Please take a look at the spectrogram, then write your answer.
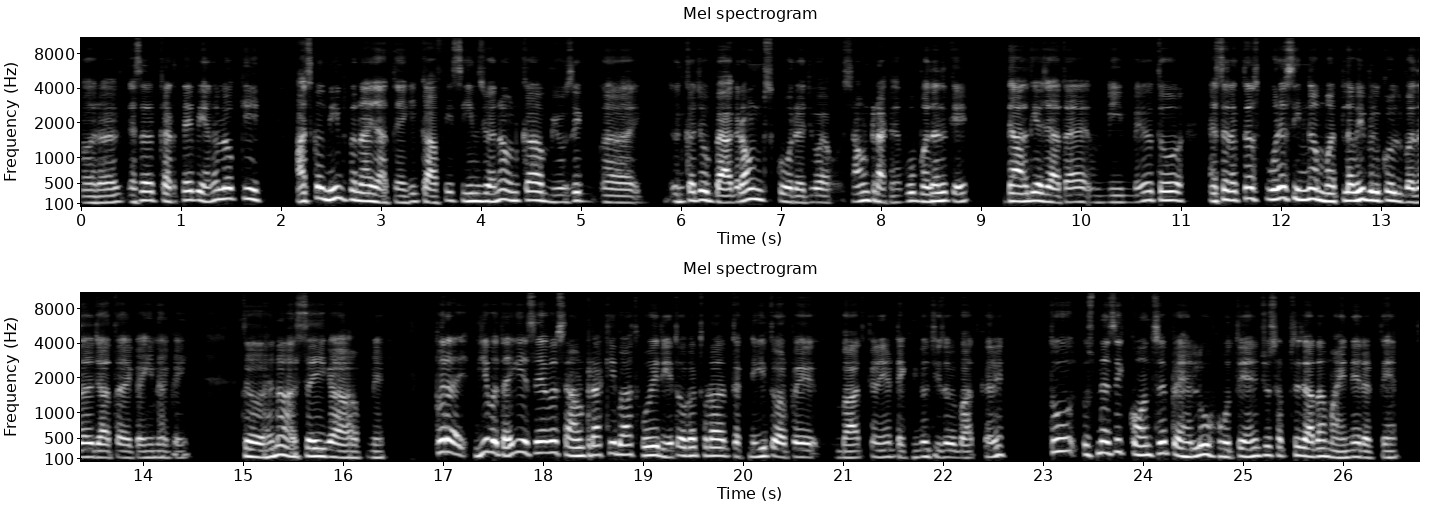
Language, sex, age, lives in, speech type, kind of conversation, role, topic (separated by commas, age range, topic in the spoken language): Hindi, male, 20-24, India, conversation, podcast, host, साउंडट्रैक किसी दृश्य को कैसे बदल देता है?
